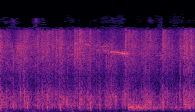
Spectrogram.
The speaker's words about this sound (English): Now you stand up and you salute, and we're going to celebrate these fireworks together.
